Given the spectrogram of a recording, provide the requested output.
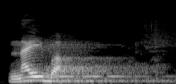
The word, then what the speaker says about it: neighbor: Neighbor. Neighbor word which is silent, gh is silent.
